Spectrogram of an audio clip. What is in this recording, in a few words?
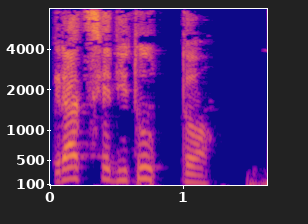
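pronunciation "grazie di tutto", Italian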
